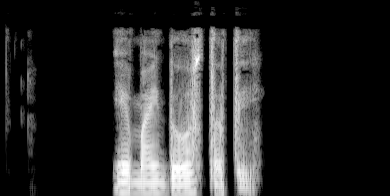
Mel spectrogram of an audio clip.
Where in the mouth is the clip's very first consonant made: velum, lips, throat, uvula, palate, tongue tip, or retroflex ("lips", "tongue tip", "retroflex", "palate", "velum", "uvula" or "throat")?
lips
